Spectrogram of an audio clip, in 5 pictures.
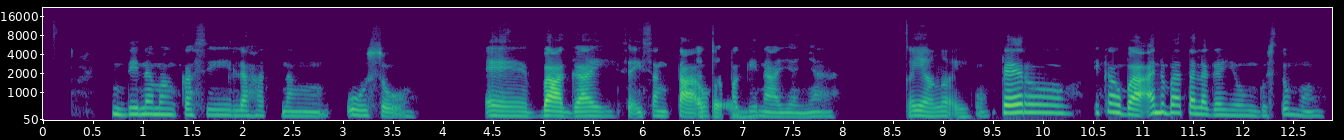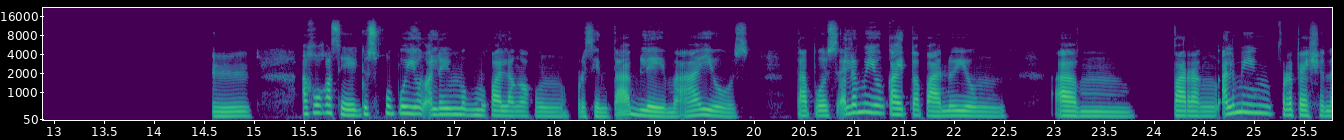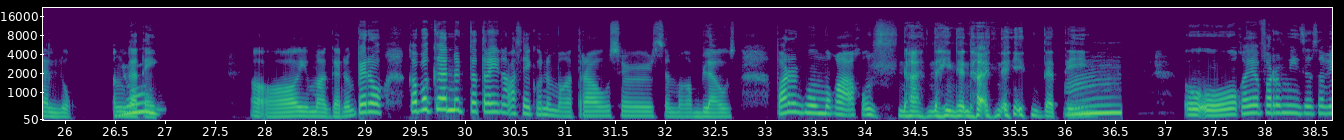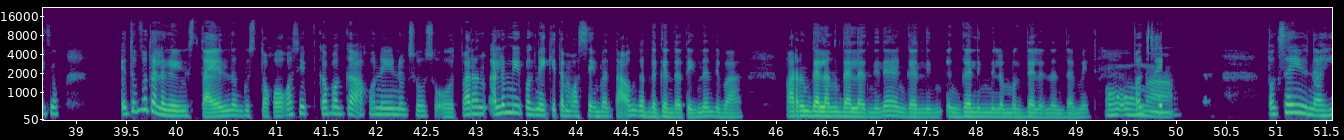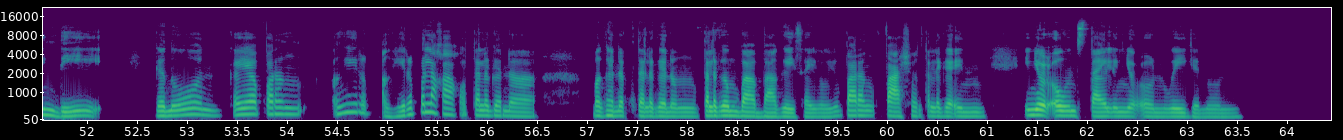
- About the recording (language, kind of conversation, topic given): Filipino, advice, Paano ko matutuklasan ang sarili kong estetika at panlasa?
- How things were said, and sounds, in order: other background noise; dog barking; tapping; stressed: "Yun"; laughing while speaking: "nanay na nanay"; in English: "in your own style, in your own way"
